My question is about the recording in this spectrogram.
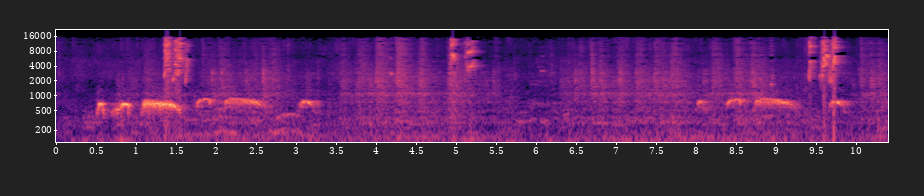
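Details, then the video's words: Spotted dove song used as a lure for wild birds, a pédo élem voice with a soft manggung tone. Low, hollow coo phrases come in two groups, near the start and near the end, amid sharp broadband clicks and rustling. "Suara Tekukur buat pancing burung liar (koleksi) / suara pancingan burung tekukur"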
